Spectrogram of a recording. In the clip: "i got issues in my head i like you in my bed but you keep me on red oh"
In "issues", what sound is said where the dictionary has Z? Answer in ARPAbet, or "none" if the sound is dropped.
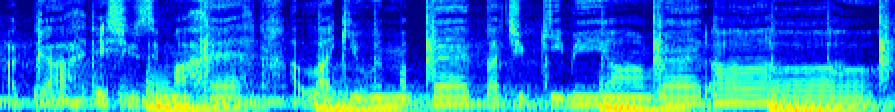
Z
